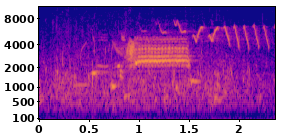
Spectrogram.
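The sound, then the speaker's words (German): Blue jays chirping in the late morning at Jack Kerouac's retreat on the coast of Big Sur: a steady, buzzy high whistle gives way to a quick, rhythmic run of sharp high-pitched chirps over a soft hiss of background noise. No one speaks. “Und jeden Vormittag zwitschern die Blue Jays.”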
